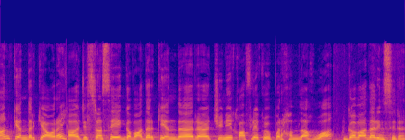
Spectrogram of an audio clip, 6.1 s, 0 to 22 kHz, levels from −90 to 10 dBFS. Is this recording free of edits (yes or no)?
yes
